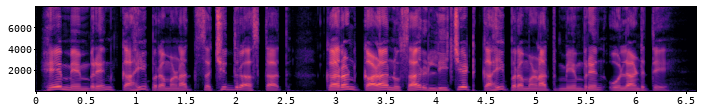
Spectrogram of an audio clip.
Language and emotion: Marathi, neutral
